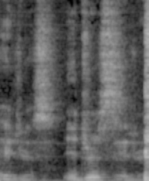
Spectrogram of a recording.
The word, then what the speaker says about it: Idris: Idris. – Icarus? – We're talking about race, say his name right.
